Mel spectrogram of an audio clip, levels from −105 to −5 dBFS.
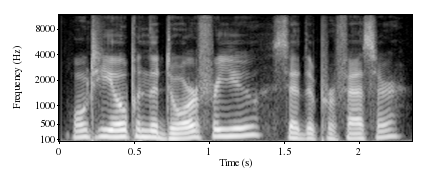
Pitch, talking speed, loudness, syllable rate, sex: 160 Hz, 255 wpm, -17 LUFS, 5.7 syllables/s, male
